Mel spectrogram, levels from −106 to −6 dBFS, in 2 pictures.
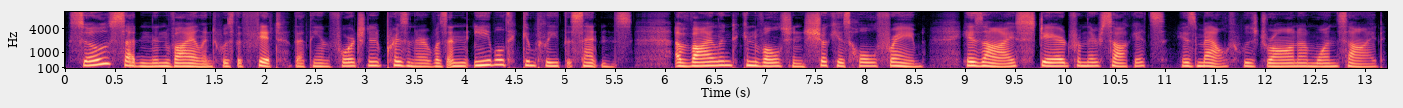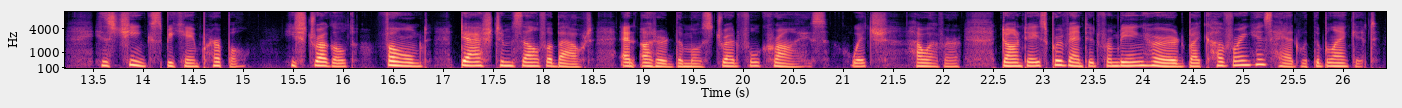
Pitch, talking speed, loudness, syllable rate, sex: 195 Hz, 150 wpm, -20 LUFS, 4.6 syllables/s, female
